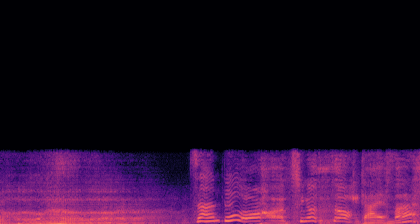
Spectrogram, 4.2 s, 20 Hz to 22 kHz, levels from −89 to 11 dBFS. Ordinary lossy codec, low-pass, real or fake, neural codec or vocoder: none; 7.2 kHz; fake; codec, 16 kHz, 1 kbps, X-Codec, WavLM features, trained on Multilingual LibriSpeech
